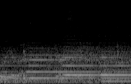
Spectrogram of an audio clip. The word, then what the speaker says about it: Lila: end of chapter eight Layla or Leela take it back they they sound the same name it's pronounced Leela what you say the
